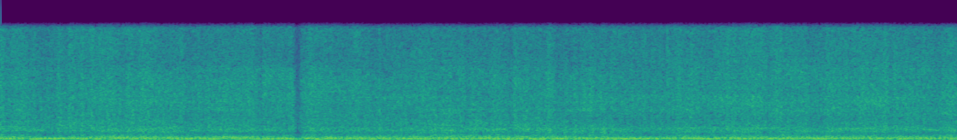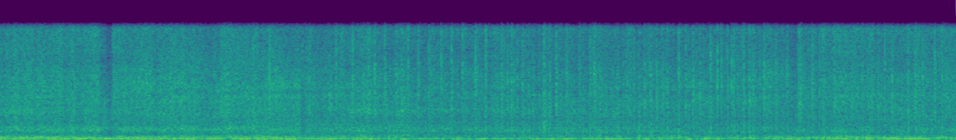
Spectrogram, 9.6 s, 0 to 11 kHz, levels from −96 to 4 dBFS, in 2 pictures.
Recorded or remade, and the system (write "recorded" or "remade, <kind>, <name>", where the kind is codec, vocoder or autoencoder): remade, autoencoder, DAC-VAE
